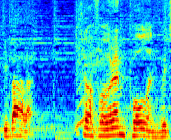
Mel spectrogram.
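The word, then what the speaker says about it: Dybala: don't speak Polish but some people believe that the correct polish pronunciation is dibala and not devala so for em Poland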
